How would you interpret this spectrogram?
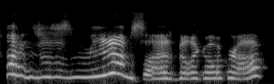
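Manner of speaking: slow, high, nervous goat voice; timid medium goat. Acted. Medium-sized goat answering the challenge, high and timid.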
